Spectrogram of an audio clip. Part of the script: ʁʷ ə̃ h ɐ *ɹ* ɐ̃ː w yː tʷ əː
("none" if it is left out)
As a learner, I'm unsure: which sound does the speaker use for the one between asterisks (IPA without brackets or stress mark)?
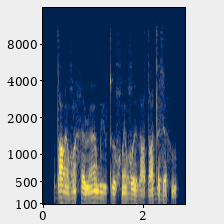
ɹ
